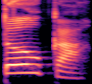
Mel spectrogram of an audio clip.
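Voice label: "тӧлка", Komi, female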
